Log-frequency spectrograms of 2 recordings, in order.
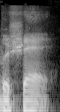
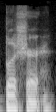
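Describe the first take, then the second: First: The name is said with a French pronunciation. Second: The name is said with a plain English pronunciation. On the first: This is how other people sometimes say the name. "I do get like a French pronunciation" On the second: This is how the name is really said. "It is Busher"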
